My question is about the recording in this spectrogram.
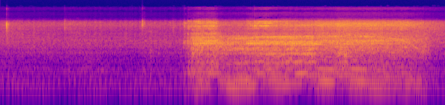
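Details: Honda Beat ESP scooter that had a dead electric starter with a normal battery, after repair, started in the rain: brief starter whirr, then the engine catches cleanly and runs steady. The electric start is now healthy.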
